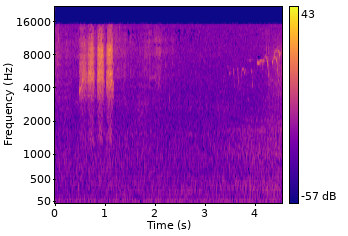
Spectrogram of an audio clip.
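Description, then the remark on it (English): A goldcrest calls on an island: a quick burst of three very high, thin, sibilant notes, followed later by a fainter run of tiny high notes, all over a steady low rumble. “There's a goldcrest there.”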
